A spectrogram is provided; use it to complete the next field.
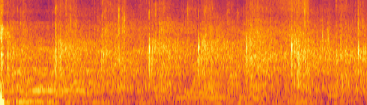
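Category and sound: crowd, audience applause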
